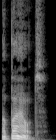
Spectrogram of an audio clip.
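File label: "about", English, British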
